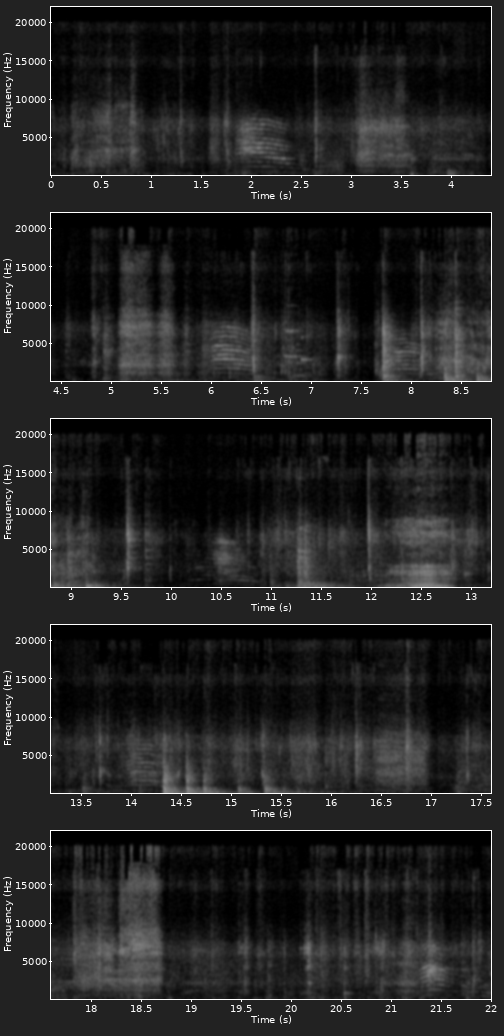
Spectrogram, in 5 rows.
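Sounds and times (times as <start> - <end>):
cat meowing: 1.8 - 2.6, 10.2 - 11.0.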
